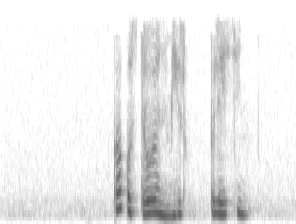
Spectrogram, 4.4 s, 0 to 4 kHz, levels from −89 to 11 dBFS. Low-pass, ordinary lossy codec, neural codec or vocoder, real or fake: 3.6 kHz; MP3, 32 kbps; vocoder, 22.05 kHz, 80 mel bands, Vocos; fake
